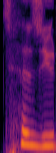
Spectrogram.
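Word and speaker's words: Tozu: your website yeah you could visit us at a zoo dot-com which is spelled T o z u da also means hard-headed in Spanish and you could find this in Instagram you can find us at to zoo - LLC on Instagram it's a zoo de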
